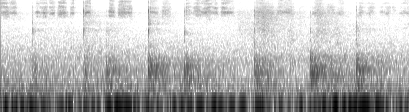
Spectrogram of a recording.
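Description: A stylus writing on the screen of an interactive display board: a run of short strokes and taps as words are written by hand.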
